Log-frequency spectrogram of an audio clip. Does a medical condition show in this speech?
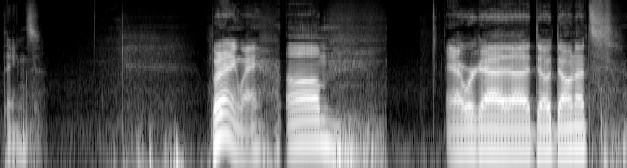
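No.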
